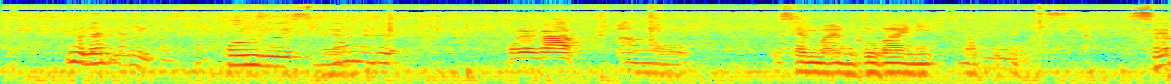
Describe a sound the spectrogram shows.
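Chopsticks scrape and stir food in a frying pan.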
